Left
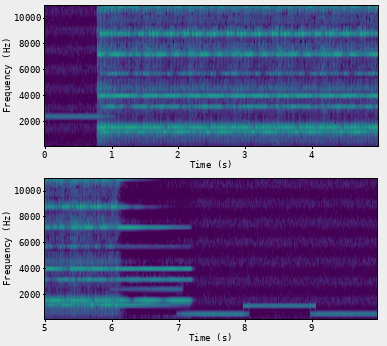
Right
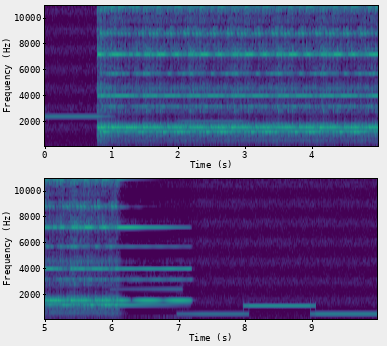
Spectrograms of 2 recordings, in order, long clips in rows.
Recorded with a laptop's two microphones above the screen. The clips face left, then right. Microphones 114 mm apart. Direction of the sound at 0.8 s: Centre (ahead or behind).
